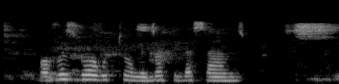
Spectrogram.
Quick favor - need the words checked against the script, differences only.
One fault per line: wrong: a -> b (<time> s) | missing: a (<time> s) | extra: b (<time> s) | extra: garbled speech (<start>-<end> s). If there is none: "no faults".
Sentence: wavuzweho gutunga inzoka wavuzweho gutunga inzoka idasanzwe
missing: wavuzweho gutunga inzoka (1.7 s)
